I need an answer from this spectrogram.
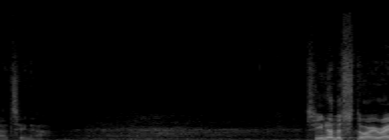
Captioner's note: laughter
